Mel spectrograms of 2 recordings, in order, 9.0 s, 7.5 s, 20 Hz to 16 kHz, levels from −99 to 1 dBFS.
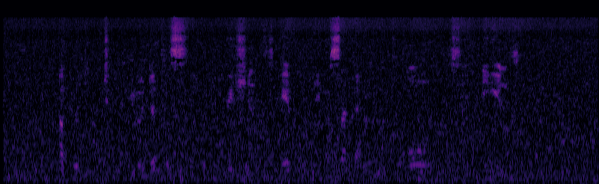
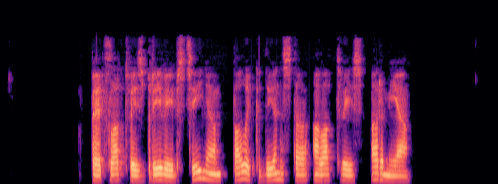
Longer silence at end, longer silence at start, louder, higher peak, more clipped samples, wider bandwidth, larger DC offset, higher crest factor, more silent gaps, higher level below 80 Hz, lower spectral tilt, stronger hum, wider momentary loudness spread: second, 0 s vs 1.35 s; second, 0.05 s vs 1.4 s; second, -62 LUFS vs -17 LUFS; second, -42 dBFS vs 0 dBFS; neither; first, 11.5 kHz vs 7.6 kHz; neither; first, 26 dB vs 18 dB; second, none vs 3.43-3.49 s, 5.49-5.56 s; second, under -90 dBFS vs -60 dBFS; second, 0.5 dB/octave vs -6 dB/octave; neither; first, 14 LU vs 5 LU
